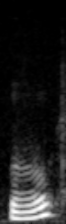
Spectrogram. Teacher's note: In this accent, the lips are very rounded to begin with, something like this. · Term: W sound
